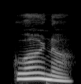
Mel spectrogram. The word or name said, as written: ಕ್ವಣ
